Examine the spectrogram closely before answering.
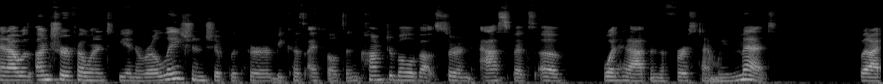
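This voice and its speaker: A woman speaks at a very fast pace with a fairly low pitch. Vocal fry runs through her voice. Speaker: livestreamer answering chat questions. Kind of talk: livestream Q&A reading chat.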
